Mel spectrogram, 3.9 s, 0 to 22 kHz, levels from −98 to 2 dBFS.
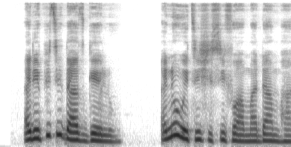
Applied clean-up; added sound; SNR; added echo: none; none; none; none.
